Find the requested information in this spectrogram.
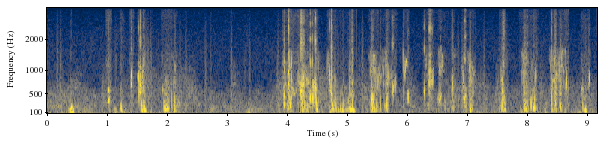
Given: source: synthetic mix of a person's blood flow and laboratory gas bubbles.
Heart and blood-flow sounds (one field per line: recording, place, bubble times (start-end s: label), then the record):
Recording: Doppler ultrasound of blood flow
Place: subclavian vein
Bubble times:
0.98-1.08 s: bubbles
1.21-1.29 s: bubbles
1.38-1.45 s: bubbles
1.50-1.69 s: bubbles
1.90-2.18 s: bubbles
3.91-4.56 s: bubbles
4.67-5.17 s: bubbles
5.36-5.85 s: bubbles
5.94-6.06 s: bubbles
6.27-6.83 s: bubbles
6.92-7.15 s: bubbles
7.54-7.67 s: bubbles
7.88-8.21 s: bubbles
8.38-8.71 s: bubbles
8.89-9.08 s: bubbles
From the record:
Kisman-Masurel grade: 332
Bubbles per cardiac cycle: rolling drumbeat, 9 or more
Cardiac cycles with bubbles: 50 to 99%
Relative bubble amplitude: moderate (0.250 to 0.450)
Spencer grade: 3 (all of the cardiac periods contain showers or single bubble signals, but not dominating or overriding the cardiac motion signals)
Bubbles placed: anywhere in the cardiac cycle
